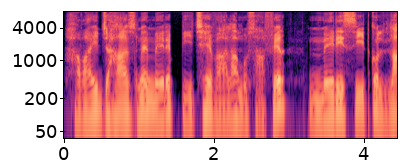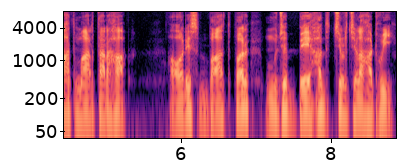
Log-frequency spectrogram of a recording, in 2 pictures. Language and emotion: Urdu, angry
